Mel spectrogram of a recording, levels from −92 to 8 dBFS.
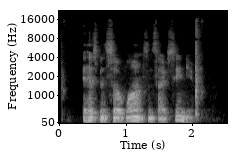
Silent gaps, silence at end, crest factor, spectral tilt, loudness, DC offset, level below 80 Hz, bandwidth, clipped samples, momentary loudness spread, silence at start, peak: none; 0.4 s; 16 dB; -7 dB/octave; -26 LUFS; under 0.1%; -54 dBFS; 16 kHz; under 0.1%; 11 LU; 0.35 s; -10 dBFS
